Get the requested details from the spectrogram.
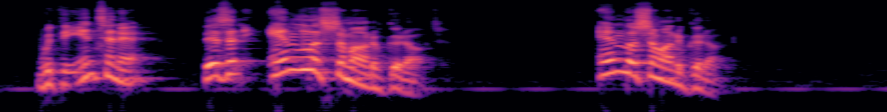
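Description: An older man speaks calmly and close to a microphone, as if on an online call.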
